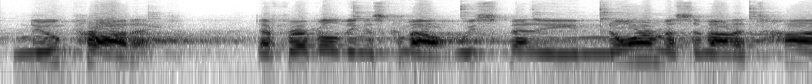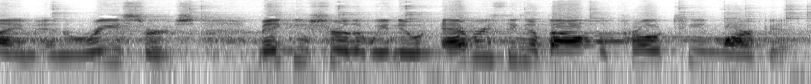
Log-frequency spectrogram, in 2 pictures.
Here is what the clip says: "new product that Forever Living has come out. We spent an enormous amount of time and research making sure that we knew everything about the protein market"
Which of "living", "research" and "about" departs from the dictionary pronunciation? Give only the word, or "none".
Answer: none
